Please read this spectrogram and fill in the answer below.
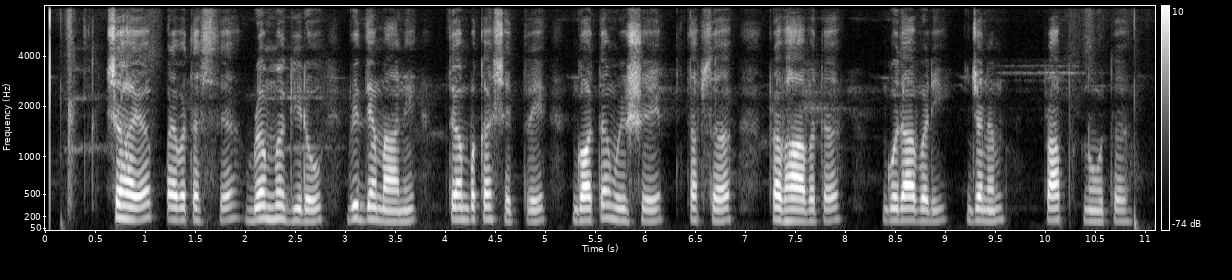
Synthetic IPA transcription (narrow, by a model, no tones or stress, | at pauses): ʃɐɦɐjɐpɐɾɐʋɐt̪ɐsjɐbɾɐmɦɐɡiɾow | ʋid̪jɐmaːne | t̪jɐmbɐkɐʃeːt̪ɾeː | ɡɔːt̪ɐmʋiʂeː | t̪ɐpsɐ | pɾɐbʱaːʋɐt̪ɐ | ɡoːd̪aːʋɐɽi | d͡ʒɐnɐm | pɾaːpknoːt̪ɐ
